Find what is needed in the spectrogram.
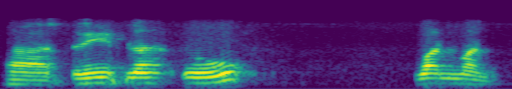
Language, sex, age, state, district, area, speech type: Urdu, male, 45-60, Telangana, Hyderabad, urban, conversation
